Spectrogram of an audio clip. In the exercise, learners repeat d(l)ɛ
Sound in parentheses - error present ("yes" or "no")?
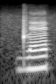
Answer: no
